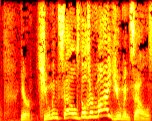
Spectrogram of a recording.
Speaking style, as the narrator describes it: cried

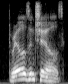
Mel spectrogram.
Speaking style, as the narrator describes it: Evan said sarcastically

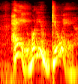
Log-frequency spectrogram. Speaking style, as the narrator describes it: cried

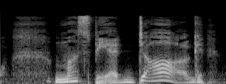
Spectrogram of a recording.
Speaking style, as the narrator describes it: I murmured out loud

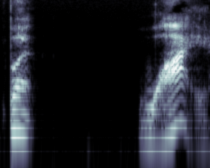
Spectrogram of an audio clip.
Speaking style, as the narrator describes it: stammered

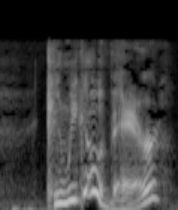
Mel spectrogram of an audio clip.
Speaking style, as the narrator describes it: Luke demanded eagerly

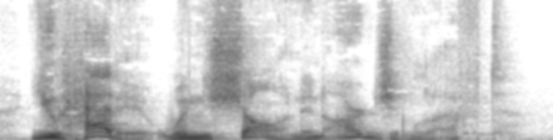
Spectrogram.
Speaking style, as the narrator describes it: Hannah said

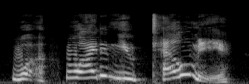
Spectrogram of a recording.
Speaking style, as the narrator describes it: I shrieked

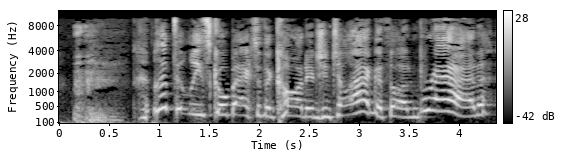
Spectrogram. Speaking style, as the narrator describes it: I pleaded

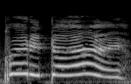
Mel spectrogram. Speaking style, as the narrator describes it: she said cheerfully

